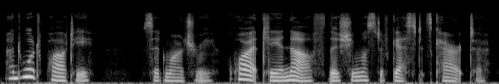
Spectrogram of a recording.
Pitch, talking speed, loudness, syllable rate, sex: 195 Hz, 170 wpm, -21 LUFS, 5.2 syllables/s, female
